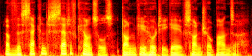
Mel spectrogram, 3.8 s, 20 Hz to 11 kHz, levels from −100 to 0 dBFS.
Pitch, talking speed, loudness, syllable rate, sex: 90 Hz, 175 wpm, -18 LUFS, 4.8 syllables/s, male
